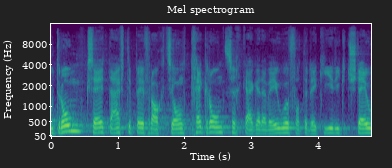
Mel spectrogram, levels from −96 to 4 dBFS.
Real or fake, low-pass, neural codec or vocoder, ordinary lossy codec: real; 14.4 kHz; none; MP3, 64 kbps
